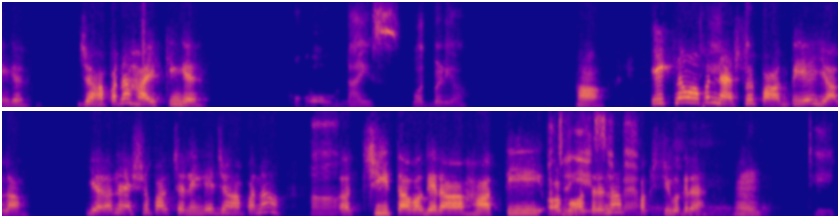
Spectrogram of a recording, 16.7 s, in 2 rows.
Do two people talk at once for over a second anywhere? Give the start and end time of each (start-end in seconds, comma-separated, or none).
13.8-15.6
